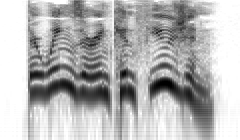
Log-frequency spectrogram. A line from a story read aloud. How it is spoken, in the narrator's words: he cried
